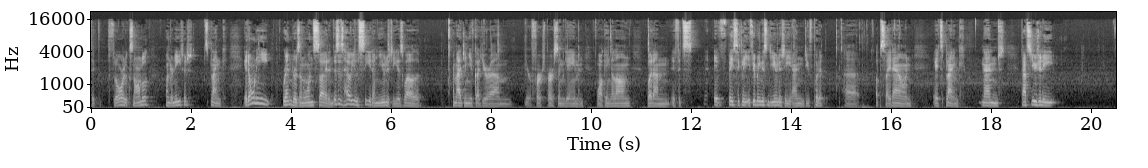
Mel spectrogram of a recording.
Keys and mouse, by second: 0.1-1.3 middle drag, 5.2-9.5 middle drag, 12.4-12.8 middle drag, 14.9 r, 15.9 r.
